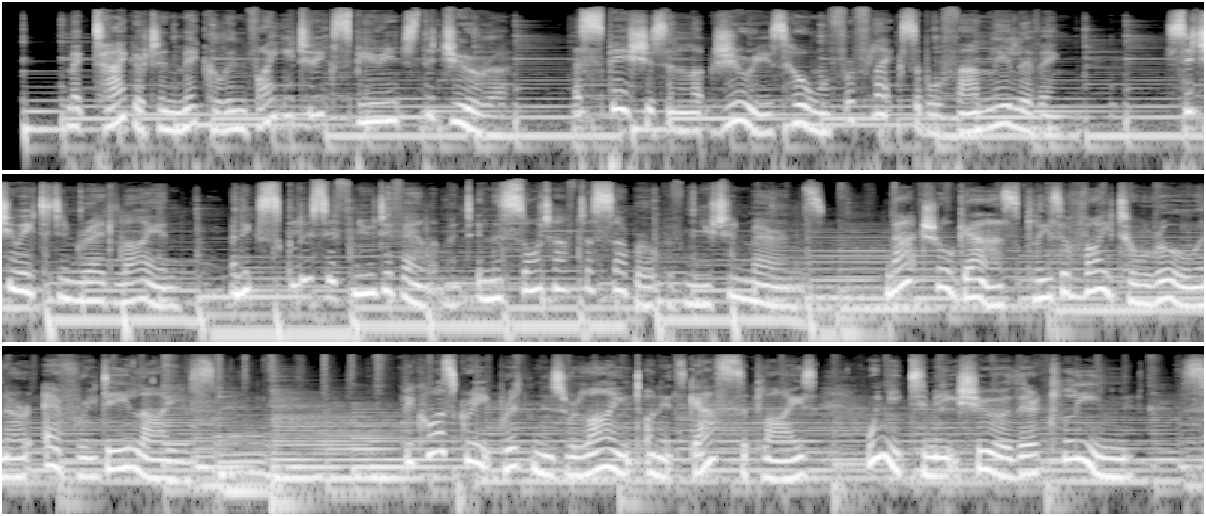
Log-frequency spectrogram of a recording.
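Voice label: Scottish English, female, corporate; accent of scotland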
